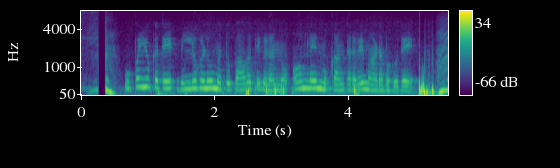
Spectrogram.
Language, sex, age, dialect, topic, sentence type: Kannada, female, 41-45, Mysore Kannada, banking, question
